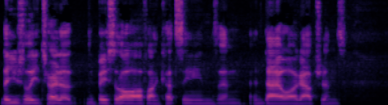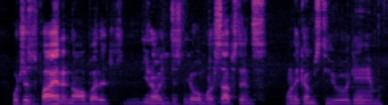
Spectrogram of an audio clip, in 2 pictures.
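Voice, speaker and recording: A man co-hosting a casual gaming podcast, talking in a halting, rambling and opinionated way. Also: lowish voice, level tone. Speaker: podcast co-host.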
